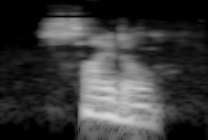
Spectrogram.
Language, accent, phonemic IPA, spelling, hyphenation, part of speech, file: English, Received Pronunciation, /ˈsaɪdl/, sidle, sid‧le, verb / noun, En-uk-sidle.oga
- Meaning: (verb) 1. To (cause something to) move sideways 2. In the intransitive sense often followed by up: to (cause something to) advance in a coy, furtive, or unobtrusive manner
